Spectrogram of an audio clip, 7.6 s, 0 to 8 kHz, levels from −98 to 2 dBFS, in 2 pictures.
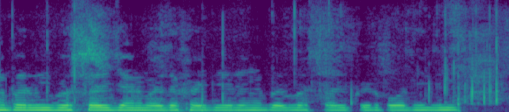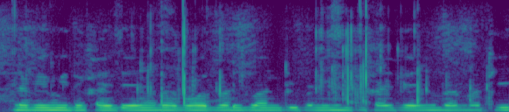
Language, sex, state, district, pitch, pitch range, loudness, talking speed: Hindi, male, Chhattisgarh, Korba, 165 Hz, 165-170 Hz, -30 LUFS, 250 wpm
